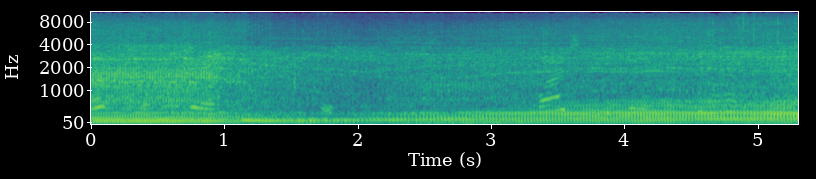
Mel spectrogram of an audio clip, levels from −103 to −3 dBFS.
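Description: No faults detected anywhere in the clip.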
